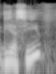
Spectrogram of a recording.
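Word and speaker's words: Guirassy: Girassi, haben wir richtig ausgesprochen? – Das klang sehr gut.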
